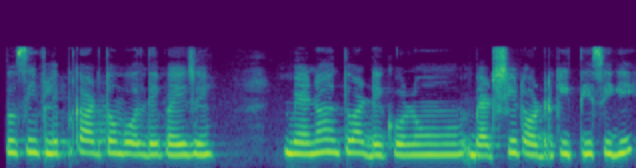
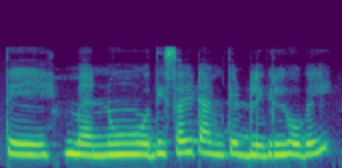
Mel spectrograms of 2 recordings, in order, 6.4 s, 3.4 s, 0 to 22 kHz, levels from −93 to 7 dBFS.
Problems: background conversations at intervals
